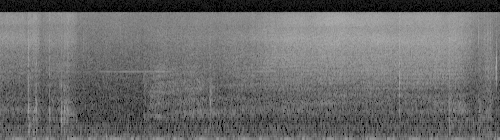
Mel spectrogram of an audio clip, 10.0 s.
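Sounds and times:
faint low hum: 0.0s - 9.9s
hair being brushed with bristles: 3.5s - 9.9s.

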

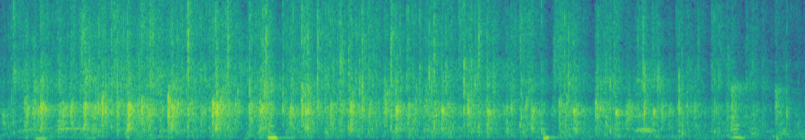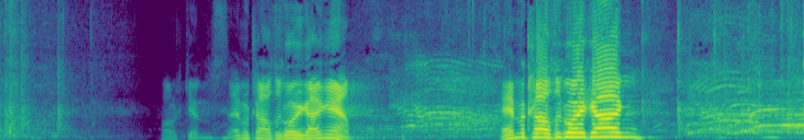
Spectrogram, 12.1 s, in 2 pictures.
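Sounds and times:
audience applause for the panel: 0.0s - 6.6s, 10.8s - 12.0s
speech: 2.0s - 2.3s, 7.7s - 8.8s, 9.8s - 11.0s.

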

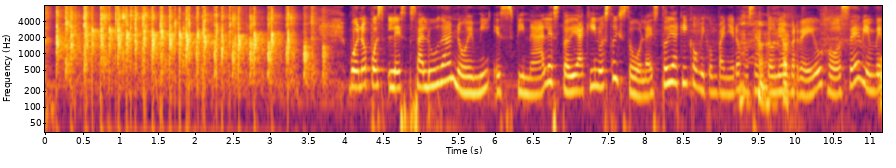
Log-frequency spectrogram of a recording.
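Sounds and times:
applause: 0.0s - 3.9s
speech: 4.0s - 11.1s
laughter: 9.2s - 10.6s.

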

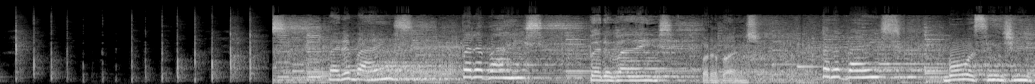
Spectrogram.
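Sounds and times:
people clapping hands: 0.0s - 2.8s
speech: 3.3s - 10.3s.

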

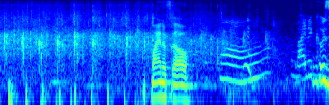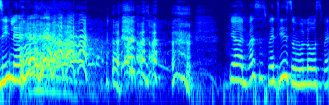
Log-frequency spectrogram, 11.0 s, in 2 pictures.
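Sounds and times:
audience clapping: 0.0s - 5.0s
speech: 2.6s - 3.3s, 5.2s - 8.7s, 9.3s - 10.9s
laughter: 5.8s - 8.8s.

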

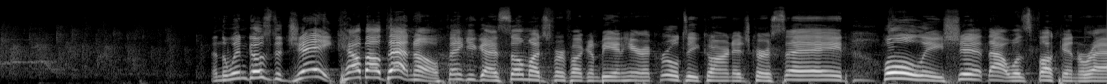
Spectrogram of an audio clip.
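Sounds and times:
audience applause: 0.0s - 2.1s
speech: 2.1s - 11.0s.

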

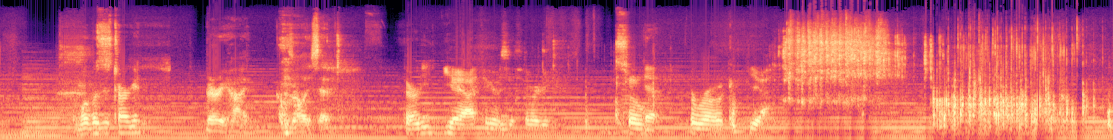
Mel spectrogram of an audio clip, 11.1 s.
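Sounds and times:
speech: 0.6s - 8.0s
twelve dice rolling: 7.8s - 11.1s.

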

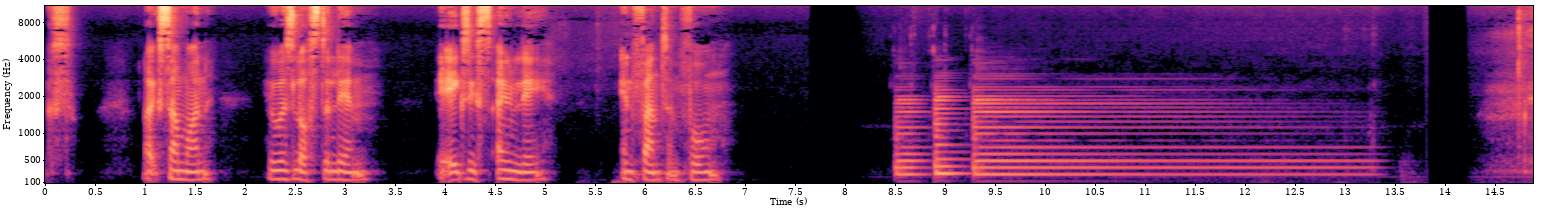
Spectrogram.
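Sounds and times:
speech: 0.0s - 0.3s, 1.0s - 3.3s, 3.9s - 5.1s, 5.8s - 6.8s
sounds made up on a musical keyboard: 8.4s - 13.4s.

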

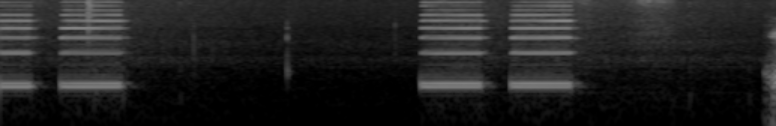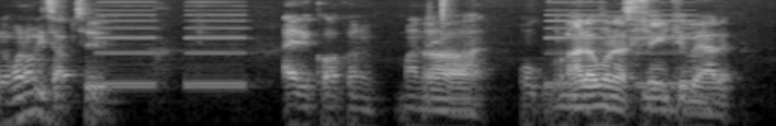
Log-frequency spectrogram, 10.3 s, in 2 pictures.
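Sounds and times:
phone line ringing on an outgoing call: 0.0s - 0.9s, 2.8s - 3.9s, 5.8s - 6.9s, 8.8s - 10.0s
speech: 5.2s - 6.2s, 7.1s - 10.1s.

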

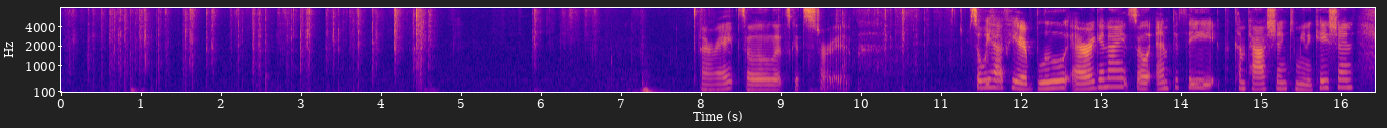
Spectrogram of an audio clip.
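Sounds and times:
crystal and gemstone oracle cards shuffled by hand: 0.0s - 4.7s, 5.8s - 6.8s, 10.2s - 11.3s
soft thump: 7.2s - 7.6s
speech: 8.0s - 10.1s, 11.4s - 16.4s.

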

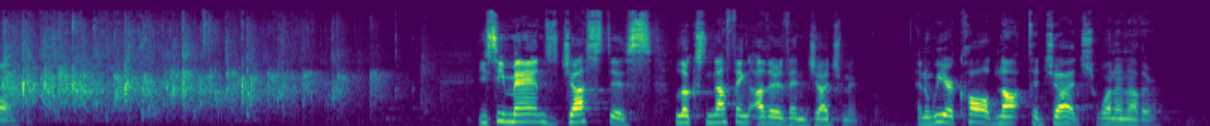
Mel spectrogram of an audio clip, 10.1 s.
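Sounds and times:
crowd applause: 0.0s - 3.6s
speech: 4.0s - 9.7s.

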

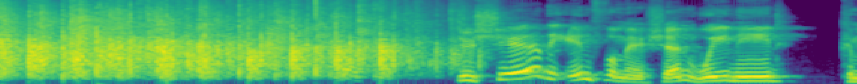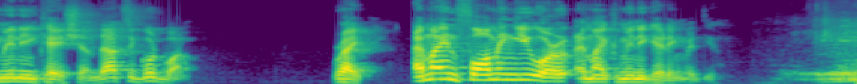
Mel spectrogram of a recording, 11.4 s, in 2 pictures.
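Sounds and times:
audience applause: 0.0s - 3.2s
speech: 3.1s - 7.0s, 7.9s - 11.4s.

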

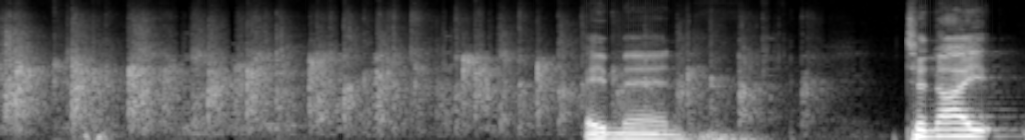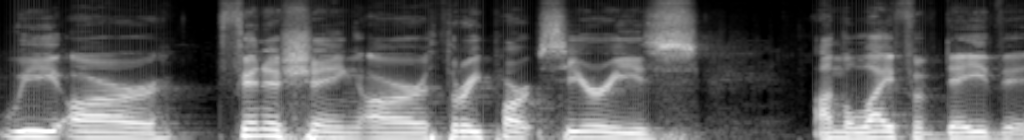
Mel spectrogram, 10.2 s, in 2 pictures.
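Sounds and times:
audience hand clap of praise: 0.0s - 4.2s
speech: 2.9s - 3.7s, 4.6s - 10.2s.

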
